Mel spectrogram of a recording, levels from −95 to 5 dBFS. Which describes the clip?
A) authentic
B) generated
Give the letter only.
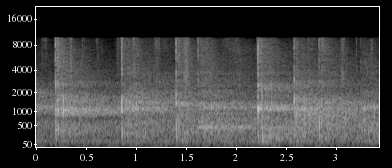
A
